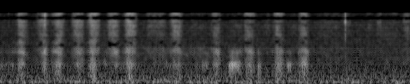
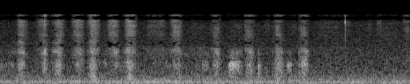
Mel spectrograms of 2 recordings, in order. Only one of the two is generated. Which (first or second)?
first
